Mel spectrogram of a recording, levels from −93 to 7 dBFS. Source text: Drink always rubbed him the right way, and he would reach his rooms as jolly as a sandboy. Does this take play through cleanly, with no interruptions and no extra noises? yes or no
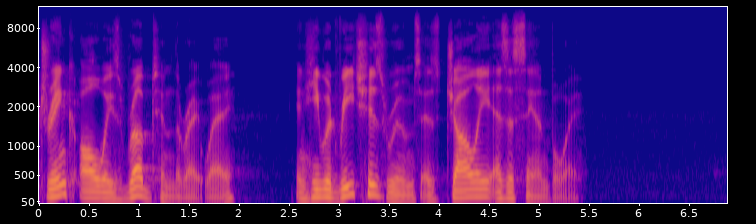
yes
